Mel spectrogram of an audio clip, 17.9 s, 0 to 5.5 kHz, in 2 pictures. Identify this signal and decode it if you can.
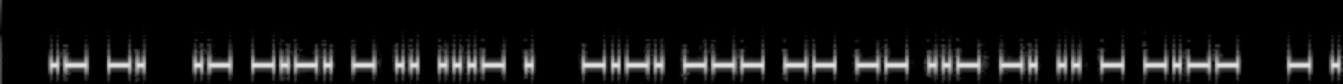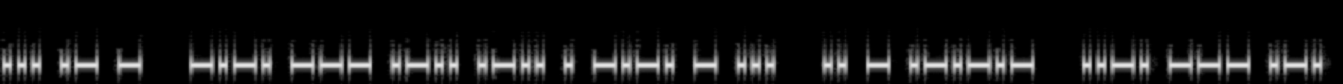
Morse code, heard as a keyed tone, about 25 wpm, 600 Hz. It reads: AN ACTIVE COMMUNITY THAT COLLECTS IT. FOR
